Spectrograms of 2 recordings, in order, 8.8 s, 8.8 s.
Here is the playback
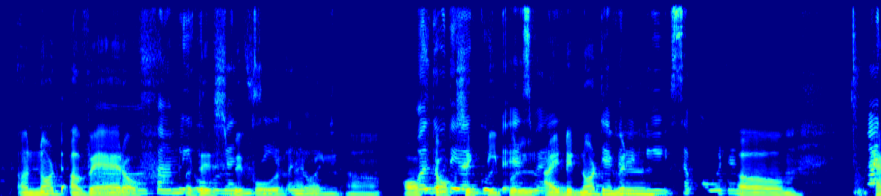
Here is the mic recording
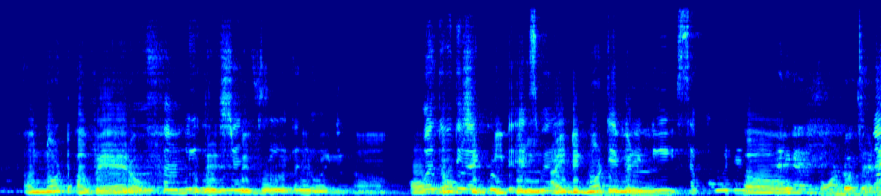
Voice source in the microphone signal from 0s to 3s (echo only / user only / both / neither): echo only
